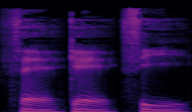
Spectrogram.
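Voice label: "thekethi", concatenated syllables; Affixing experiment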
